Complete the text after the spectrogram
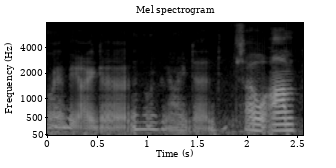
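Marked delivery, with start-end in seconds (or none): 0.0-1.0 much softer, quietly conceding; sheepish admission. Acted. Admitting to herself she was foolish too, softly conceding. 1.0-1.7 far softer, trailing almost to a whisper; near-whispered admission. Acted. Giving in to her own memory, a fading near-whisper.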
